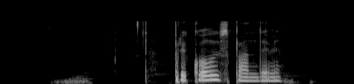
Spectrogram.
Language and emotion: Russian, neutral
